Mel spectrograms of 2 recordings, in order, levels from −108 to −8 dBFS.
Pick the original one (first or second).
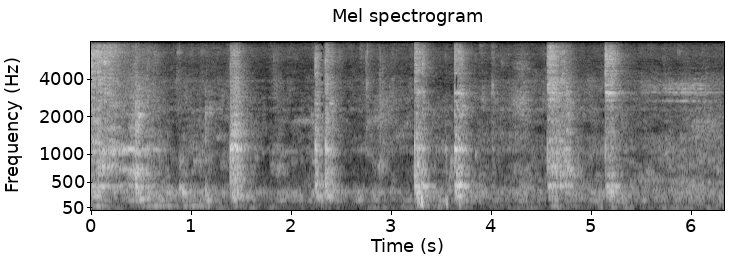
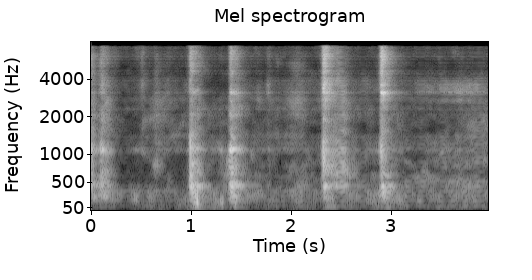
first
